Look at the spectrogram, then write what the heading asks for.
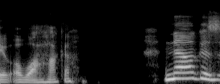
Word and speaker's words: Oaxaca: no let's see here how to pronounce here we go Oaxaca Oaxaca oh come on Oaxaca that sounds right Oaxaca Oaxaca aren't you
